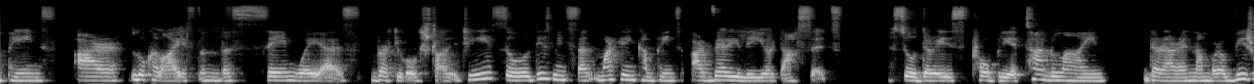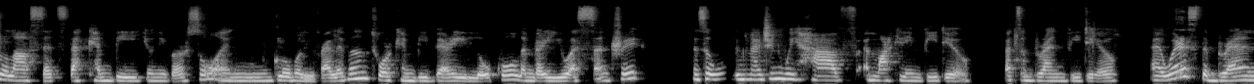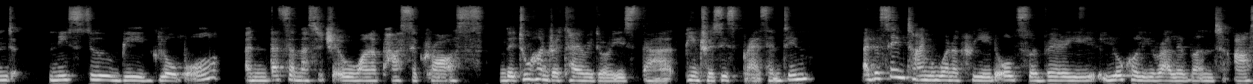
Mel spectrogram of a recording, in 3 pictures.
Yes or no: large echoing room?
no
